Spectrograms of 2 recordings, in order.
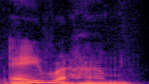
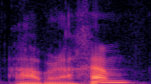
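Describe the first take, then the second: First: The name is said with an English-like pronunciation. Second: The name is said with a Spanish-like pronunciation. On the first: It is a locally adapted form of the name. "se pueda pronunciar el nombre de alguna manera como adaptado" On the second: It is the true, untranslated name. "Pero el nombre es Abraham"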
